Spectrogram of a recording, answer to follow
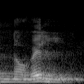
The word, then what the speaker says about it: Nobel: moda ahora otras cosas la pronunciación correcta es novel no hablemos del nobel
